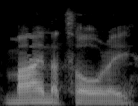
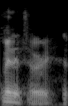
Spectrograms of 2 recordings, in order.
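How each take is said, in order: First: Every syllable is pronounced with exaggerated care. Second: The word is pronounced casually without extra care. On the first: The speaker calls it wrong. "they say it like so enunciate" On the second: The speaker calls it right. "it's just minatory"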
